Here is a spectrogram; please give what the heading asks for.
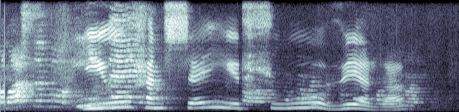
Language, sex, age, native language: Icelandic, female, 8, Icelandic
